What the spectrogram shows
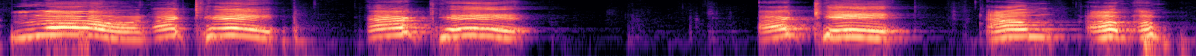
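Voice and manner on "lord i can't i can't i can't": whooping laugh, high; real giddy laughter. Real, not acted. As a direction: laugh it out, overjoyed. Opening in laughter.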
